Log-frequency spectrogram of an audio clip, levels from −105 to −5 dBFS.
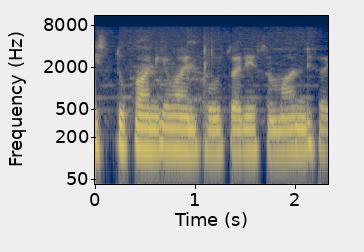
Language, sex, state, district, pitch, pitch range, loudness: Rajasthani, male, Rajasthan, Churu, 130 Hz, 125-140 Hz, -28 LUFS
